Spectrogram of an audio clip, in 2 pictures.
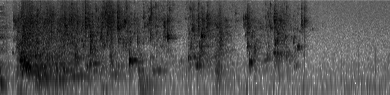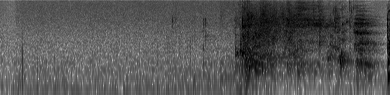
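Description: A man dives into a bathtub, producing bursts of splashing and sloshing water, loud and close, followed by a quieter stretch before renewed splashing toward the end.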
